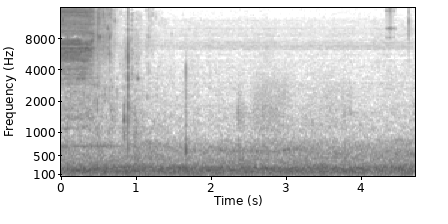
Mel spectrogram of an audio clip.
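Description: Hot water runs steadily from a tap in a lodge bathroom in the game Until Dawn, a continuous close hiss of flowing water with a few faint drips and clinks over it.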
